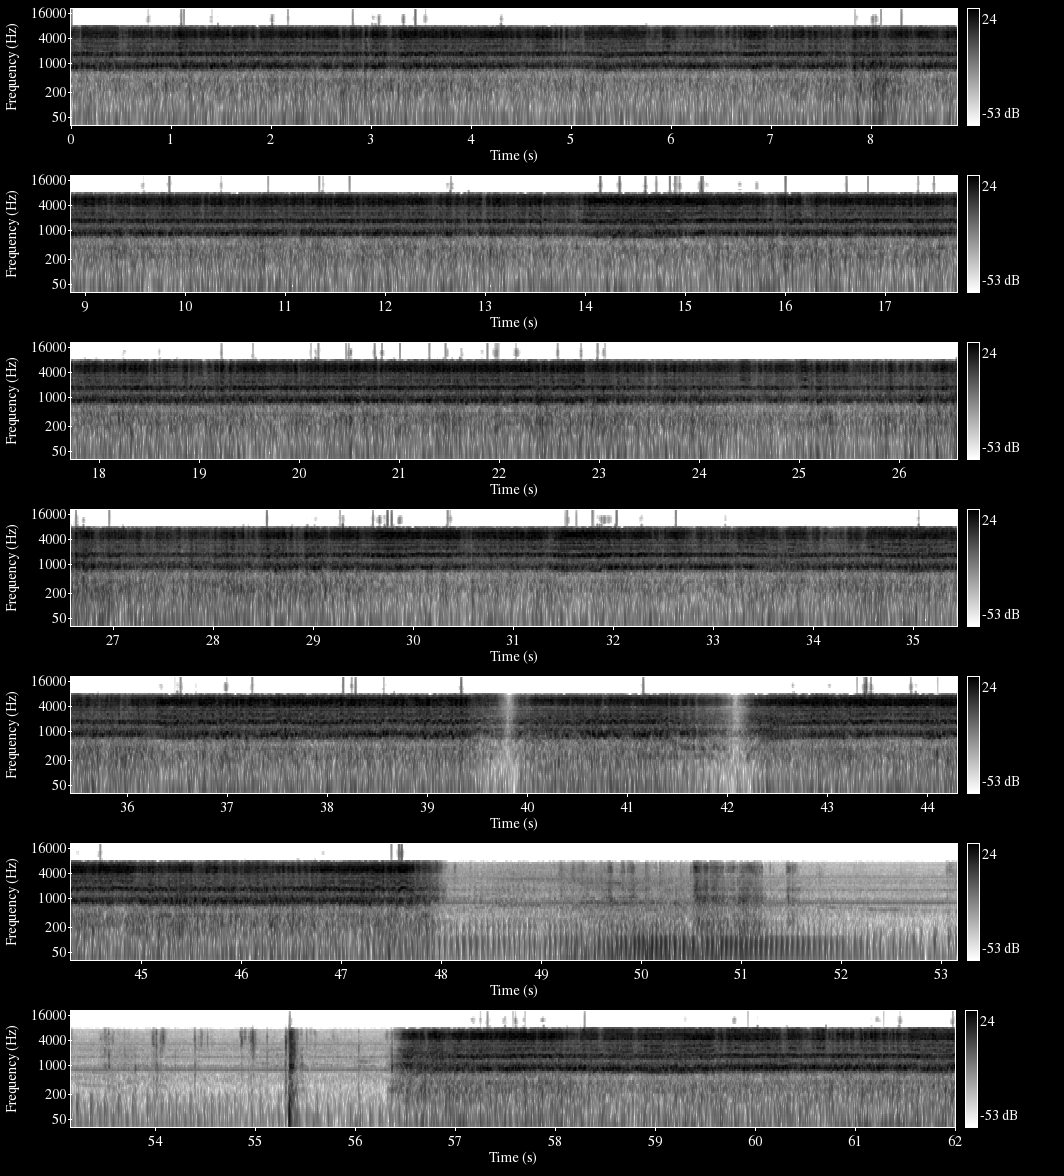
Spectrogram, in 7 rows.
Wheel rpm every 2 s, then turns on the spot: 230, 230, 230, 230, 240, 230, 230, 220, 230, 230, 230, 230, 230, 240, 230, 230, 230, 220, 200, 170, 130, 170, 220, 200, 10, 10, 0, 0, 140, 220, 230.
48-52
